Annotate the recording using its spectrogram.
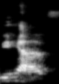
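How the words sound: It is said with an American accent.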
